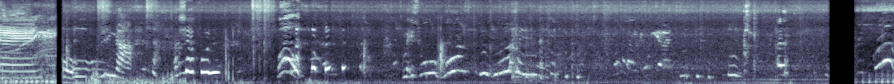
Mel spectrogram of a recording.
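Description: A young boy shouts playfully.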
